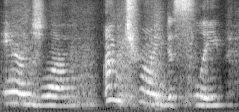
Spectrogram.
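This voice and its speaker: A woman's voice: a little high, slow, background noise. An actress playing a weary, irritable alcoholic mother in a 1980s educational film drama. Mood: groggy, irritable.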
